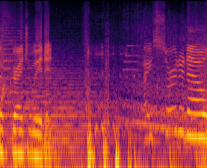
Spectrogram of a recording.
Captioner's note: laughter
